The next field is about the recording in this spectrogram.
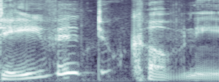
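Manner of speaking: silly, goofy, swooping sing-song delivery. Naming an actor in a chat about movies: goofy delivery. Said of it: "Just the way you said that was goofy".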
